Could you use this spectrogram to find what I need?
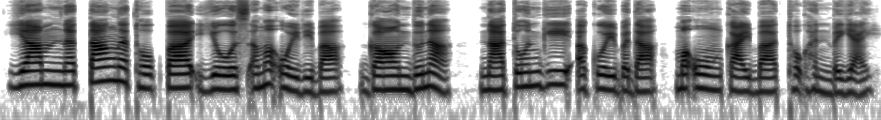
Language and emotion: Manipuri, neutral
